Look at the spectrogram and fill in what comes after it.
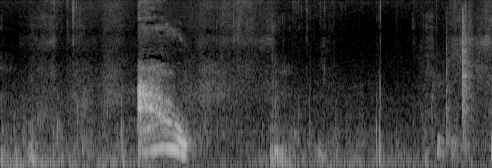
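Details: Bulldog Enzo, back home after a stay with his breeder, seeking attention indoors: one loud, half-second whine arching up and sliding down with rich harmonics, followed by quieter rustling and a person's speech.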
